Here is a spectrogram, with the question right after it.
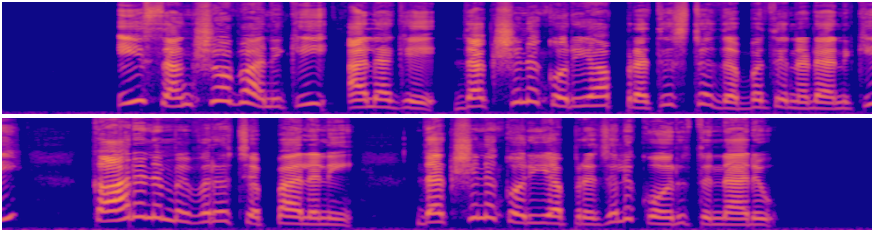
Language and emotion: Telugu, neutral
